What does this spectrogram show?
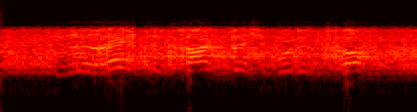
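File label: German right wing mood low, speech; War Thunder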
